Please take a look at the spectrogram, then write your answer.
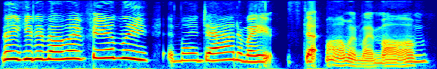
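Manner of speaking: high, teary voice breaking through laughter; real tearful crying. Real, not acted. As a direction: cry through the words, half laughing. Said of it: "I am sitting here watching this clip crying again".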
